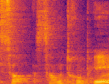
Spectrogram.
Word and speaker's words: Saint-Tropez: St. Tropez. – Heißt das nicht Saint-Tropez? – Oder Saint-Tropez, falsch ausgesprochen.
